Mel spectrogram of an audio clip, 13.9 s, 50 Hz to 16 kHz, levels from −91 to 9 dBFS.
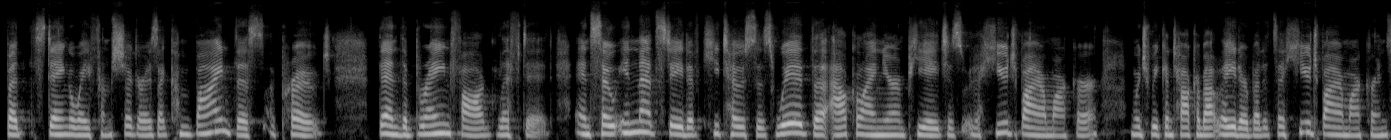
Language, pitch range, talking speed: English, 190-220 Hz, 185 wpm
